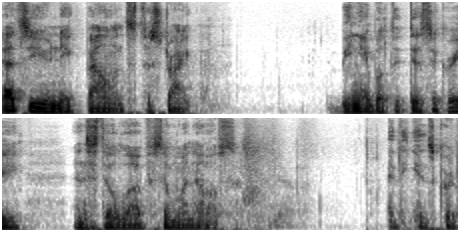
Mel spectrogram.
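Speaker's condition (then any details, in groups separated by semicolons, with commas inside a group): ALS; affects hand function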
